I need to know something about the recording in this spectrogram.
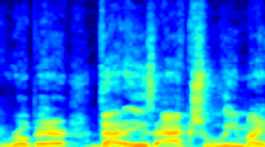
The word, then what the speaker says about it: Robert: So like, you know, even even using the stage name like Rober, that is actually my name. I spell it differently. My name is Robert, but I I'm French, so I pronounce it that way.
